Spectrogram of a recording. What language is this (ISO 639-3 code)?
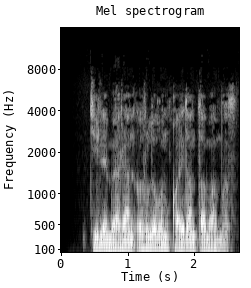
bak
